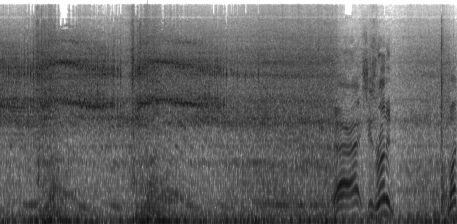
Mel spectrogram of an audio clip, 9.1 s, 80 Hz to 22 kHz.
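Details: 1983 Chevy C10 350 small-block V8 after Holley 4-barrel carburetor swap to fix backfiring, idle turned down: picks up cleanly and settles back with no stumble or popping through each blip; carburetor running right.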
